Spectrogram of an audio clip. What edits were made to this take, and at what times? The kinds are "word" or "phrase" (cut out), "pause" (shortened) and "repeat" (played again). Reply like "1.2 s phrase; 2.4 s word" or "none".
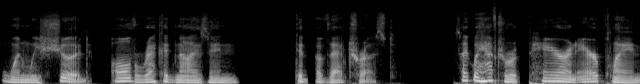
1.0 s pause; 1.3 s word; 3.1 s phrase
